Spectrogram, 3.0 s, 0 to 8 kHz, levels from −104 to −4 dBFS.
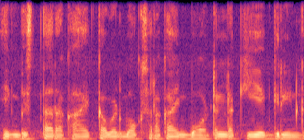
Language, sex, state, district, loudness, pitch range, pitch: Hindi, male, Madhya Pradesh, Katni, -16 LUFS, 110-115 Hz, 115 Hz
